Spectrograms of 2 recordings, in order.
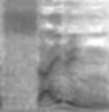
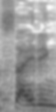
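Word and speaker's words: Cyrene: 그래서 구레네 하면 사이린 그런데 그 사이린 하는 게 이게 다 영어식 발음이에요.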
